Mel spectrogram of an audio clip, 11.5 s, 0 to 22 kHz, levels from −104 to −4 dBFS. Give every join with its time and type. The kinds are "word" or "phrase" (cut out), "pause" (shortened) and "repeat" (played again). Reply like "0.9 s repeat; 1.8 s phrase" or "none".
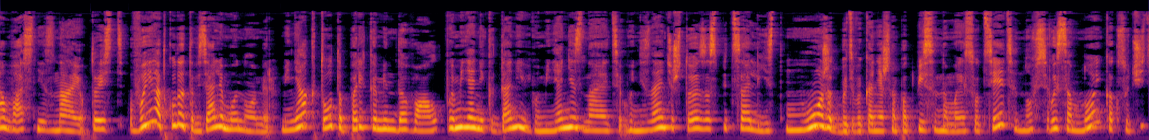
5.3 s word; 10.5 s word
